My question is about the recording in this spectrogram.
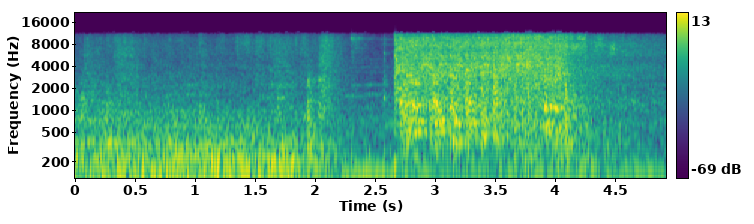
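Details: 2001/2002 Honda CR-V with P0341 CMP/CKP incorrect phase code: starter cranks, engine catches with a sudden loud burst about a second and a half, then dies instead of idling; cause suspected, not confirmed.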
